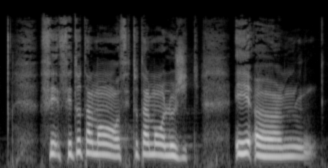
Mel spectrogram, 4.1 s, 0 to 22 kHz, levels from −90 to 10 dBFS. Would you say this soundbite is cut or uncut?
uncut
